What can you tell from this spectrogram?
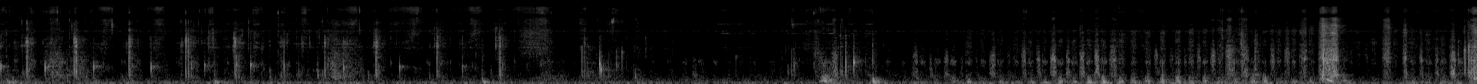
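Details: French Bulldogs, mother Ume aged five and daughter Roku aged four, indoors eating shark meat; irregular wet chewing clicks and crunches mixed with snuffly panting breaths, one sharper crunch near the end, under a steady faint high whine.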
